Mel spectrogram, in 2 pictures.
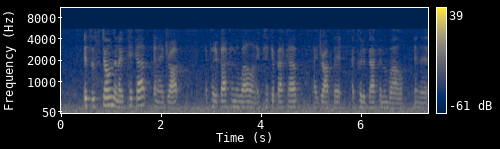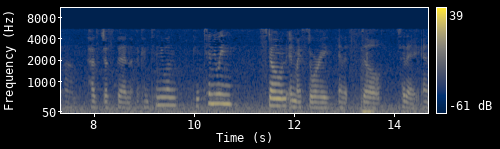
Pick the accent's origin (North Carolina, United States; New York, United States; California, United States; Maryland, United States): California, United States; Mission Viejo; Because I had lived in Mission Viejo before. I grew up in Mission Viejo.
